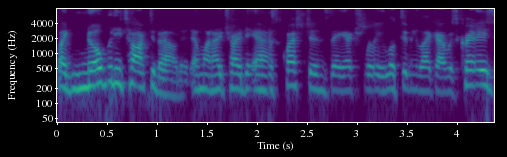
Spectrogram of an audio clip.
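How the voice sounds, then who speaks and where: Against a quiet background, a woman talks at a very fast pace in a medium pitch with ordinary pitch variation, the sound dry and close with no echo. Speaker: author and writing professor. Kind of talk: interview.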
